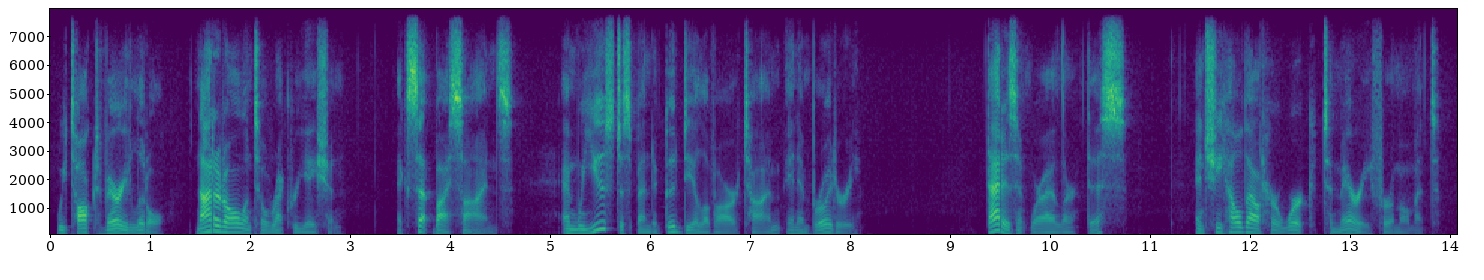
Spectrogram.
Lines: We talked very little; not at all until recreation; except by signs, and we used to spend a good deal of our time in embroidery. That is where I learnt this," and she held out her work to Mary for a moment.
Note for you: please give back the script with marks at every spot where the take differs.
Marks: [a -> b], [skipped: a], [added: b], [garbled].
We talked very little; not at all until recreation; except by signs, and we used to spend a good deal of our time in embroidery. That [is -> isn't] where I learnt this," and she held out her work to Mary for a moment.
